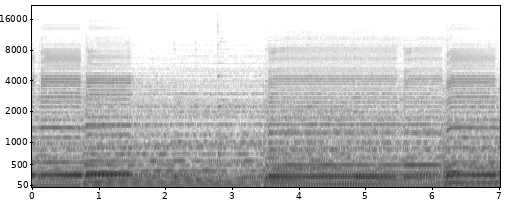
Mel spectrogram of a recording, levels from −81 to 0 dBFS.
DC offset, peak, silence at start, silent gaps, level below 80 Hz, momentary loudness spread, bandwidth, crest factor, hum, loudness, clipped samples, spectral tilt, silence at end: under 0.1%; -12 dBFS; 0 s; none; -38 dBFS; 9 LU; 14 kHz; 12 dB; none; -26 LUFS; under 0.1%; -7 dB/octave; 0 s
